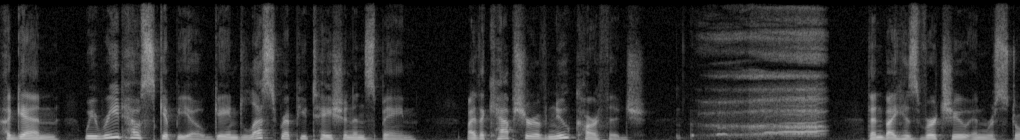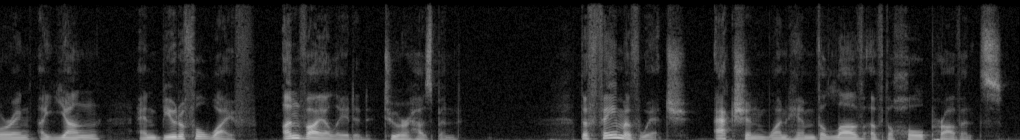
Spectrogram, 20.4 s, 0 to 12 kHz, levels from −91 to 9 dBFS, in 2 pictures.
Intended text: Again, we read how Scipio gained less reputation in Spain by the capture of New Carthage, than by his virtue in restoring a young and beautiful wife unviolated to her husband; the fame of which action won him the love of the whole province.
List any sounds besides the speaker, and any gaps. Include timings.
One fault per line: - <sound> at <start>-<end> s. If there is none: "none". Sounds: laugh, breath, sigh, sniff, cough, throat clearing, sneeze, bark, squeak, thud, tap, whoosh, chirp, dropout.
- breath at 6.8-8.3 s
